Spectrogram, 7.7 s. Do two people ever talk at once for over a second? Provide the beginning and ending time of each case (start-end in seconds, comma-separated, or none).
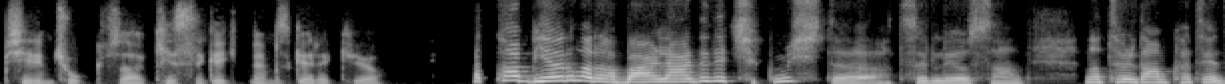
none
